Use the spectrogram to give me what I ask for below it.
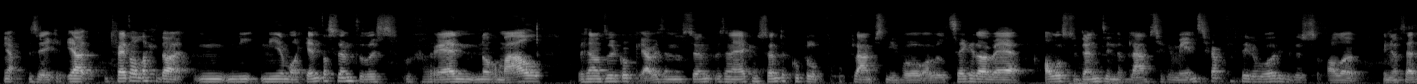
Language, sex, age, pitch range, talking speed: Dutch, male, 20-39, 105-125 Hz, 205 wpm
